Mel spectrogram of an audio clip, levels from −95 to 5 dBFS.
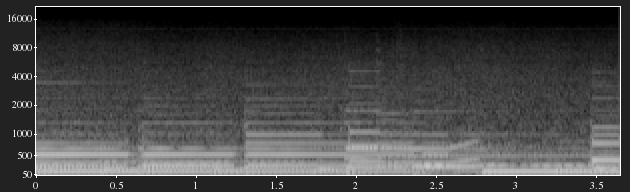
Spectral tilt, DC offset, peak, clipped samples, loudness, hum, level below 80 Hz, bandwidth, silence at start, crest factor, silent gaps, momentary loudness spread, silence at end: -10 dB/octave; under 0.1%; -10 dBFS; under 0.1%; -25 LUFS; none; -50 dBFS; 6.4 kHz; 0 s; 14 dB; none; 3 LU; 0 s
